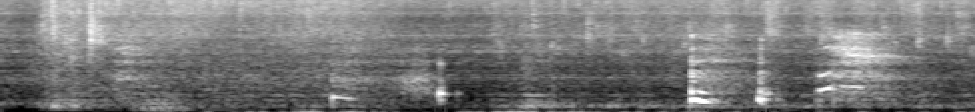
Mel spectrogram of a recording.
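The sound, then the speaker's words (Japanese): Water runs steadily as a body is rinsed, a soft continuous hiss broken by a few brief splashes and drips. A quiet voice murmurs faintly underneath. “体を流してる時に触れただけでいちいちピクッとしない。”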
